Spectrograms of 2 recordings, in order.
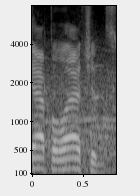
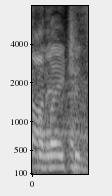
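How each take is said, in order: First: Pronounced the way people in North Carolina say it. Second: Pronounced the way people in New York say it. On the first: This is how people in the local area say the name. The speaker calls it right. "but down here it's the Appalachians" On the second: This is how people up north say the name. The speaker calls it wrong. "If you live in New York, they can be the Appalachians up there"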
